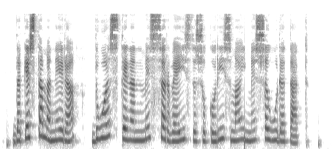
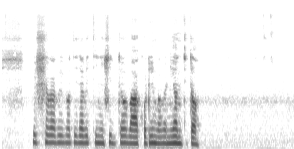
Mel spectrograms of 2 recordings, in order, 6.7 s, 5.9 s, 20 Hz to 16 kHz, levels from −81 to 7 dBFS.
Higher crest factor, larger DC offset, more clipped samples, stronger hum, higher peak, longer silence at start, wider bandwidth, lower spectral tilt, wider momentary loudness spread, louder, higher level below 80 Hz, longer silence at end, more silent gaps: about the same, 22 dB vs 22 dB; neither; neither; second, none vs 50 Hz at -60 dBFS; about the same, -4 dBFS vs -6 dBFS; about the same, 0.15 s vs 0.05 s; about the same, 12 kHz vs 11 kHz; second, -1.5 dB/octave vs -7 dB/octave; second, 12 LU vs 15 LU; about the same, -23 LUFS vs -25 LUFS; second, -68 dBFS vs -60 dBFS; second, 0.25 s vs 1.9 s; neither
